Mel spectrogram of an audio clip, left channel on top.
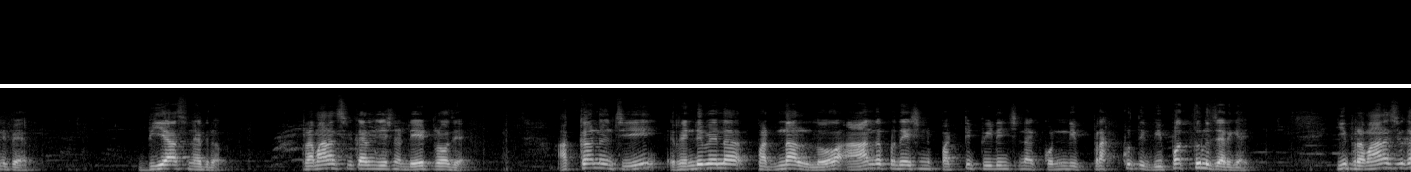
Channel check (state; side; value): silent; left; digital silence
